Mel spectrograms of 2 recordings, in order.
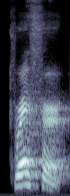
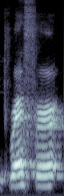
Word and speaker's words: prefer: Prefer, tu as dit prefer, non, c'est prefer. Prefer, d'accord? Pour dire préférer, le e ici devient i, l'accent tonique sur le fer.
